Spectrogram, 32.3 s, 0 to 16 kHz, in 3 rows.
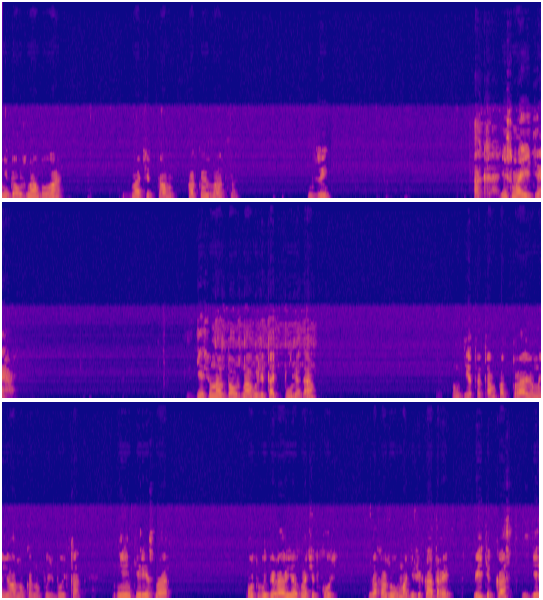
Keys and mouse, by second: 2.0 middle click, 2.9 middle click, 4.6 click, 5.6 g, 8.2-9.2 shift+middle drag, 12.6 g, 14.4-17.0 middle drag, 18.4-19.6 middle drag, 19.9 g, 23.6 middle click, 29.9-32.3 drag.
